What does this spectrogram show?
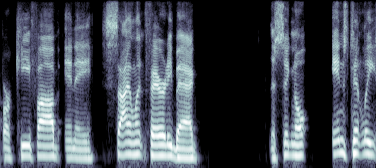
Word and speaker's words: SLNT: That's why I'm using and I suggest you use sent silent is actually how it's pronounced there, but slnt silent.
